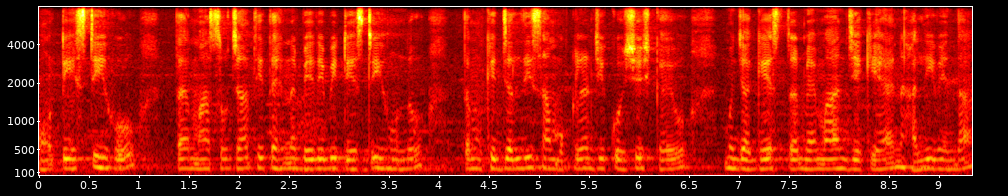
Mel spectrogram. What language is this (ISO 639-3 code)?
snd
